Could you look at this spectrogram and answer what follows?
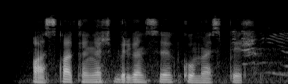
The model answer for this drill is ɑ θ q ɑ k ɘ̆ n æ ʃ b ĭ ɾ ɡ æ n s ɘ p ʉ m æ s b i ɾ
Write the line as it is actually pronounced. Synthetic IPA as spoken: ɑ s q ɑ k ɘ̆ ŋ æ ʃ b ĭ ɾ ɡ æ n s ɘ k ʉ m æ s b i ɾ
